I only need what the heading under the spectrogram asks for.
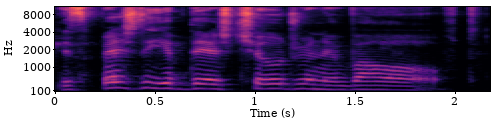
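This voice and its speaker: A woman in her thirties with a lowish voice delivers a casual vlog monologue. She lectures her viewers emphatically and hammers her points home through repetition. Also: normal speed. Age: 30s. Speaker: YouTuber giving life advice.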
